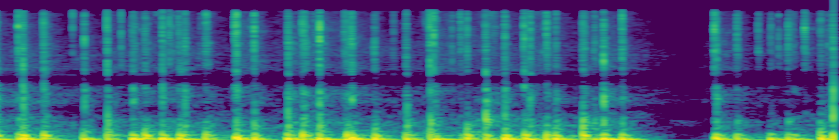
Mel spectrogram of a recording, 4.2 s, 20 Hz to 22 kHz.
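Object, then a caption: Plastic laptop keyboard keys. Fingertips type steadily on the backlit black Lenovo Legion 5 laptop keyboard's low-profile plastic keys, producing a fast run of soft, dull clicks with a deep thump beneath each press. The typing pauses briefly near the end, then resumes.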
